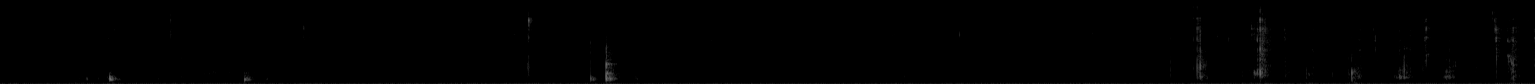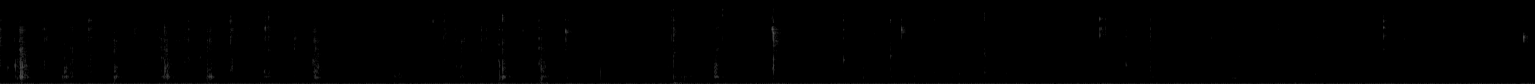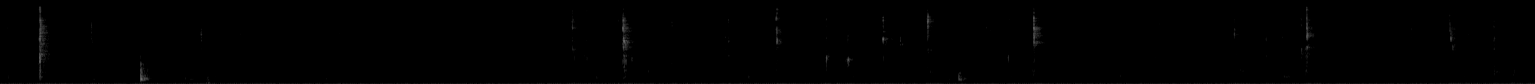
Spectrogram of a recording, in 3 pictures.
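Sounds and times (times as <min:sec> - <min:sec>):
person chewing food: 0:00.1 - 0:06.3, 0:07.1 - 0:34.3, 0:35.3 - 0:44.2, 0:44.8 - 0:46.0.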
